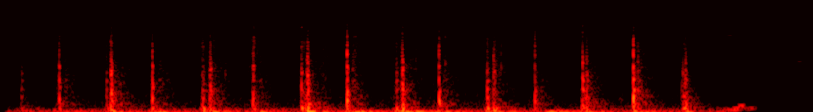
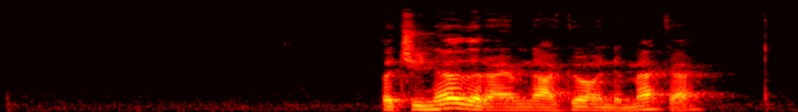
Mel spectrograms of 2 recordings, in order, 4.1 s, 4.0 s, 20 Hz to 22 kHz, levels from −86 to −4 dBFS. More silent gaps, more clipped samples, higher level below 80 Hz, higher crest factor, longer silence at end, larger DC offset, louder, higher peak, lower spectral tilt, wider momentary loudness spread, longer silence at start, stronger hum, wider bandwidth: neither; neither; first, -54 dBFS vs -76 dBFS; about the same, 24 dB vs 20 dB; second, 0 s vs 0.45 s; neither; second, -54 LUFS vs -33 LUFS; second, -28 dBFS vs -16 dBFS; about the same, -6 dB/octave vs -5.5 dB/octave; about the same, 9 LU vs 11 LU; second, 0 s vs 1.9 s; neither; first, 19 kHz vs 15.5 kHz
